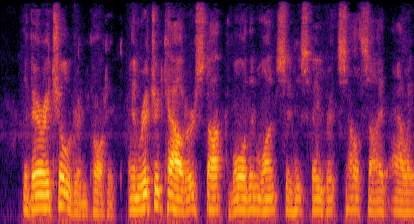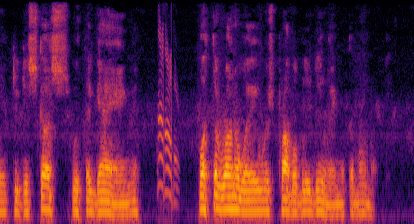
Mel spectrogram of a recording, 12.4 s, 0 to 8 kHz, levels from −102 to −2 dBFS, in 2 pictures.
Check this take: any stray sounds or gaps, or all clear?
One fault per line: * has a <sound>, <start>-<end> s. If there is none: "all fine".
* has a chirp, 8.6-8.9 s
